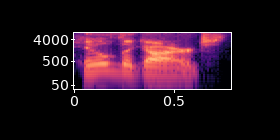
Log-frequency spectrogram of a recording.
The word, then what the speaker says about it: Hildegard: it again inspires and hild guard hildegard i think that is how you say it um all right so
